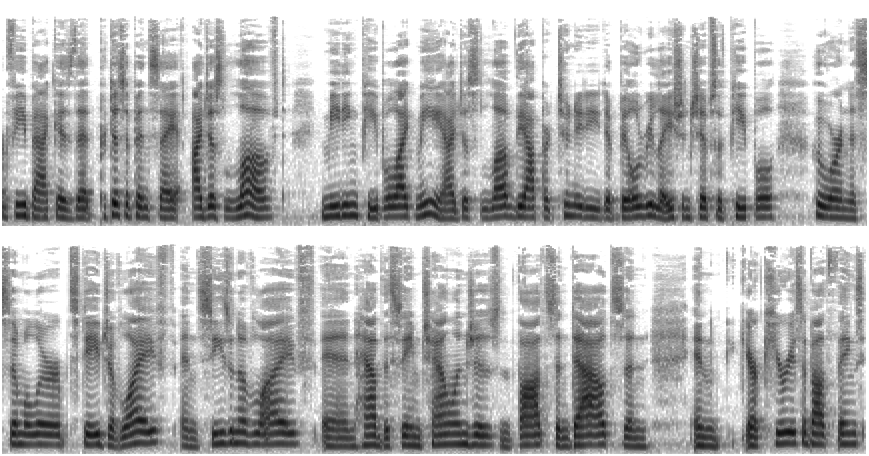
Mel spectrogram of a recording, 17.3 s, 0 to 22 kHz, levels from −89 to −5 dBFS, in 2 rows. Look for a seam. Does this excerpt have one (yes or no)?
yes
